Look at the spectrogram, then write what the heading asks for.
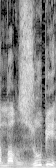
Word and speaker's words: مغضوب: دیکھیں بود ہے، مغضوب، بو اس طرح ادا کرنا ہے، زو ادا نہیں کرنا ہے، کیونکہ وہ کا تلفظ زوئے جس کو ہم کہتے ہیں وہ علیحدہ ہے، ذال علیحدہ ہے، زا علیحدہ ہے۔ بود کے اندر دال کی سی آواز نکلتی ہے لیکن پر آواز نکلتی ہے موٹی، مغضوبی، بولین، تو زولین کہنا، مغضوب کہنا یہ صحیح عربک تلفظ نہیں ہے، اس سے اجتناب کرنا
